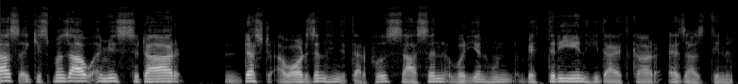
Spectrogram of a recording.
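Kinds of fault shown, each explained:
Low-delay AAC compression: The speech sounds rough and grainy throughout, with noise between the pitch harmonics and a thin, synthetic top band. Very short coding frames resolve pitch poorly. This likely comes from AAC-ELD coding, fitting a rate near 32 kbps.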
